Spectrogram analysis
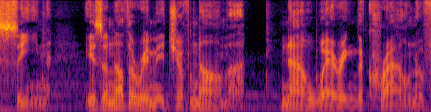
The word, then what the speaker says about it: Narmer: Most scholars agree this represents the name Narmer phonetically, with the catfish reading as Nar and the chisel as Mer.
